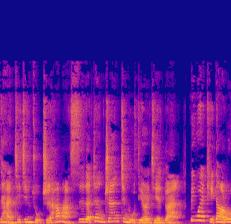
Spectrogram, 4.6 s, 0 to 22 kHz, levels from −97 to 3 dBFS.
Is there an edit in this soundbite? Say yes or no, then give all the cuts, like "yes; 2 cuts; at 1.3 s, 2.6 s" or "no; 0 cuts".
yes; 1 cut; at 3.7 s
